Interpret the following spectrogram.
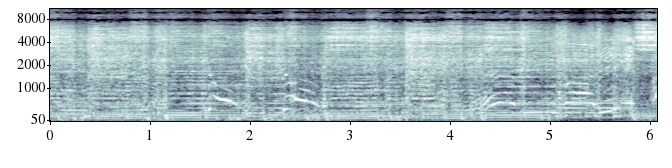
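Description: Live ska band playing: electric guitar, bass guitar, saxophone and trombone, with a voice over the music.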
